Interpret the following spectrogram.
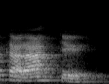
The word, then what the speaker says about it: caráter: A palavra caráter aqui, ó. Paroxítona terminada em R.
